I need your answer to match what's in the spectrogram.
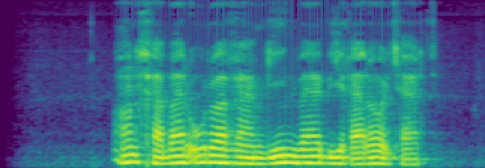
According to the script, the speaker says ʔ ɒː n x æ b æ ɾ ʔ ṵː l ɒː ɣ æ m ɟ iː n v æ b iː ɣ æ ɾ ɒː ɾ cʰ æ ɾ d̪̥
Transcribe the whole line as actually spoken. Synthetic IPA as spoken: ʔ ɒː n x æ b æ ɾ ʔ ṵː ɾ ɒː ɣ æ m ɟ iː n v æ b iː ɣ æ ɾ ɒː ɾ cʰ æ ɾ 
